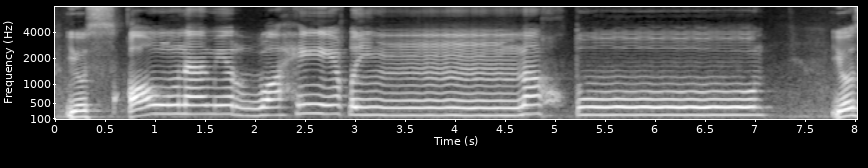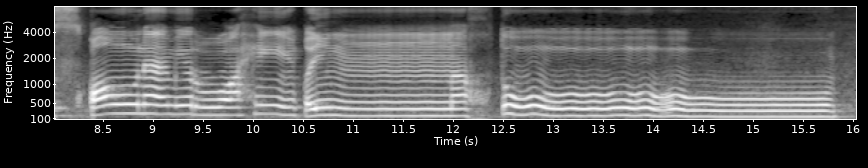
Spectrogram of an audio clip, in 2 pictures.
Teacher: اسی طرح من رحیق، را کو موٹا ادا کریں گے، اور قاف جو ہے وہ آگے میم کے ساتھ مل رہا ہے اور میم مشدد ہو گیا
